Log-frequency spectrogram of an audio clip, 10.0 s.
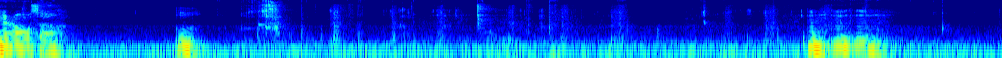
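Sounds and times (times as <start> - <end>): chewing raw vegetables: 2.1 - 10.0.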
